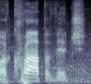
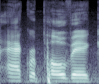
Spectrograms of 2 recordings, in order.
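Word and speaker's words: Akrapovič: crop of itch exhaust tell your friends you know how to pronounce it now a crop of itch it's not Akrapovic I don't know how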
